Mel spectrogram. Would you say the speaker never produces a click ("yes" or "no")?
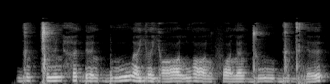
no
